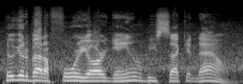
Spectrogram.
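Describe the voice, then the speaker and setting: A man's voice: a little high, steady tone, fairly quick, fairly bright tone. A man doing live radio play-by-play commentary of a football game as the announcer. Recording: clearly noisy live broadcast.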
